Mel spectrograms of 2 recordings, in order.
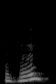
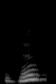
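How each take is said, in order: No difference in how they are said.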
